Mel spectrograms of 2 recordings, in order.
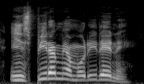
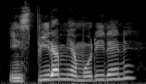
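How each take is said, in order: First: It is read as a statement, falling. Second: It is read as a question, rising.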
